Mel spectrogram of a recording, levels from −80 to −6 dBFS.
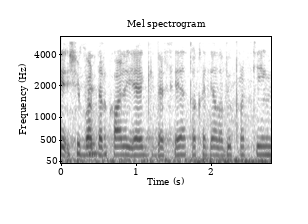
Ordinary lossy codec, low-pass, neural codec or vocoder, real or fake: Opus, 32 kbps; 5.4 kHz; codec, 16 kHz, 16 kbps, FreqCodec, smaller model; fake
